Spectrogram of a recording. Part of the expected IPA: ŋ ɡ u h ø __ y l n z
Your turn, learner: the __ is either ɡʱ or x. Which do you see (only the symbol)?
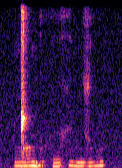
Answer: x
